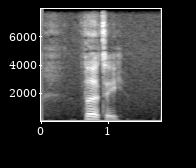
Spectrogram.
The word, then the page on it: thirty: British English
